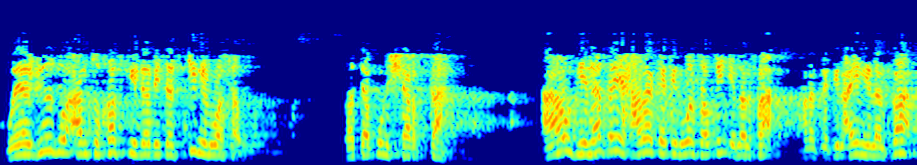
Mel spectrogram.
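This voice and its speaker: An older man, an Islamic scholar, teaching Arabic grammar in a lecture and slowly repeating each word form. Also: sits high. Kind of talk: classroom lecture on word forms. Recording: tinny phone-like lecture recording with long hall echo.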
